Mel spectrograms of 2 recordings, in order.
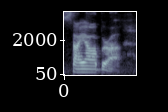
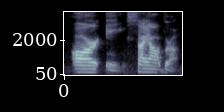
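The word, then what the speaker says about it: Cyabra: you guys the name of the company is sayabra and it's um pronounced it's spelled c-y-a-b-r-a sayabra and this company this is an Israeli type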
